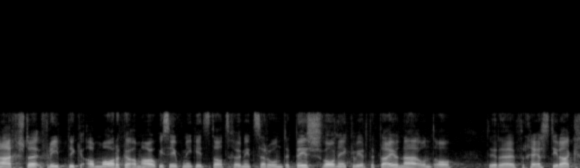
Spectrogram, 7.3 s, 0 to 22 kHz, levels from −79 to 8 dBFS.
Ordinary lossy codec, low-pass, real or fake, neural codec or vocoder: none; 7.2 kHz; fake; codec, 16 kHz, 4 kbps, X-Codec, HuBERT features, trained on LibriSpeech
